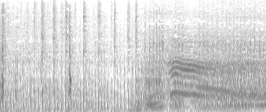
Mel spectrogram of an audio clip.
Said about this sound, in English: But starting a borrowed chainsaw is another thing altogether. This isn't going to start.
